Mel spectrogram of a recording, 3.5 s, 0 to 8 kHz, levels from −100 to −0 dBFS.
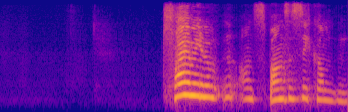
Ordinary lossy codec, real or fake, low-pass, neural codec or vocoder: Opus, 64 kbps; fake; 7.2 kHz; codec, 16 kHz in and 24 kHz out, 0.4 kbps, LongCat-Audio-Codec, fine tuned four codebook decoder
